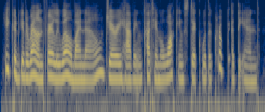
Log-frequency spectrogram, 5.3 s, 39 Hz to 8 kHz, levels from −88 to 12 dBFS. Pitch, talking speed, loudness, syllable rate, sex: 200 Hz, 235 wpm, -17 LUFS, 5.1 syllables/s, female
